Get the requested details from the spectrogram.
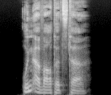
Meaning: inflection of unerwartet: 1. strong/mixed nominative masculine singular superlative degree 2. strong genitive/dative feminine singular superlative degree 3. strong genitive plural superlative degree
- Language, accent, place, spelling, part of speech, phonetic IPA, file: German, Germany, Berlin, unerwartetster, adjective, [ˈʊnɛɐ̯ˌvaʁtət͡stɐ], De-unerwartetster.ogg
